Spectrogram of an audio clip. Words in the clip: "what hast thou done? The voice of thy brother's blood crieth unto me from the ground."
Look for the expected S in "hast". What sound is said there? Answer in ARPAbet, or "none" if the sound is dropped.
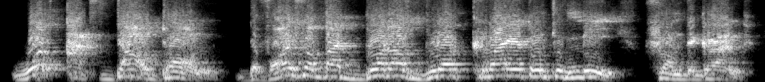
none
